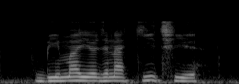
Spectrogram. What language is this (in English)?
Maithili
